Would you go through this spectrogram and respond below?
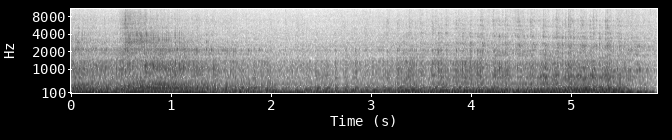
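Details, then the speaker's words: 1972 Chevelle SS, 350 4-barrel V8, automatic, dual exhaust, idling about 800 rpm with 40 psi oil pressure: quick rev from idle, then deep, even V8 rumble through the dual exhaust, no knocks or misses; healthy engine. "It's got a really nice dual exhaust sound to it."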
